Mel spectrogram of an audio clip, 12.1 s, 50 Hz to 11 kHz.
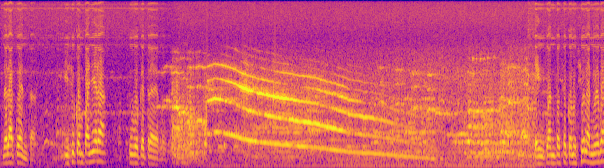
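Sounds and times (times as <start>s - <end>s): siren winding down: 3.0s - 10.7s.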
